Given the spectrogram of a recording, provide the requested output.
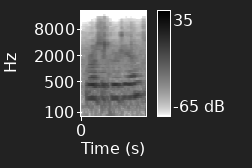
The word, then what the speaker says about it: Rosicrucians: Rosicrucians? – Yes, thank you.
